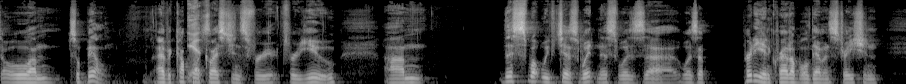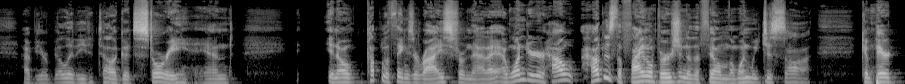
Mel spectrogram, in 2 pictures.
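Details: Adult male speaker; ordinary speech.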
